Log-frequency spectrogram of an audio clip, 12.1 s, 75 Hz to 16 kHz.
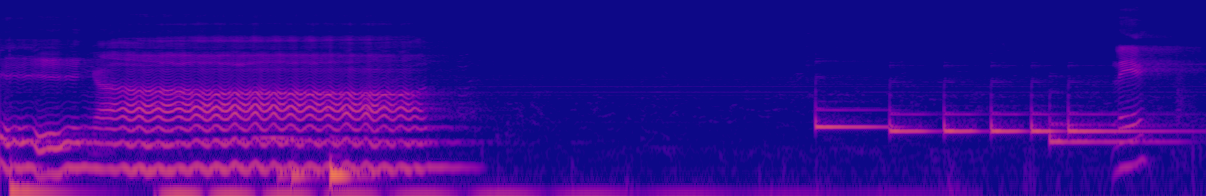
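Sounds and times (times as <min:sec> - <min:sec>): faint low hum: 0:00.0 - 0:12.0
bell-like keyboard melody: 0:08.2 - 0:12.0.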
